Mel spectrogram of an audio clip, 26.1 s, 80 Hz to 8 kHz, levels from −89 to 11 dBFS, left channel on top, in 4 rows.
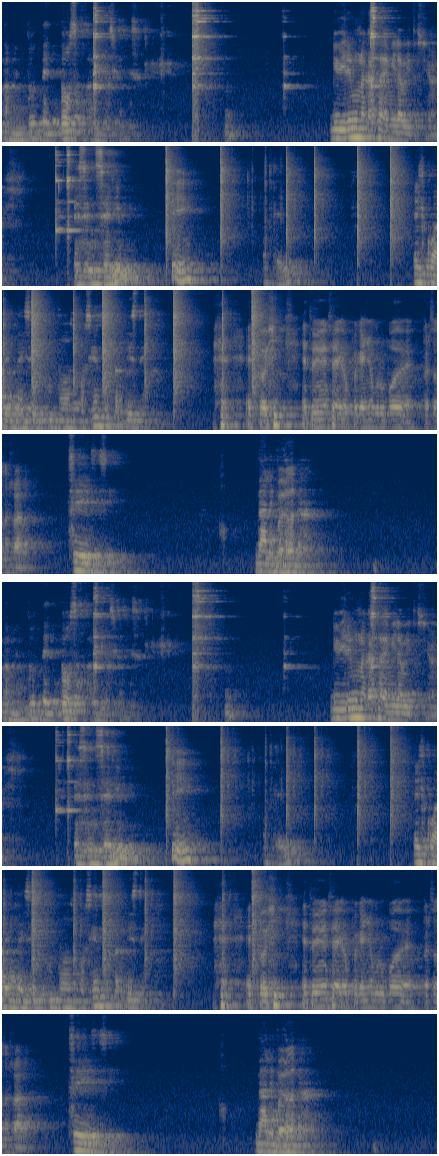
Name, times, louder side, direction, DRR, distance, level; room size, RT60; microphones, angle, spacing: voice 1, 0.0-2.1 2.4-2.5 7.6-8.4 10.4-10.9 12.7-15.3 20.6-21.3 23.4-24.2, left 1 dB, 90° left, 1 dB, 4.4 m, -33 dB
Chink clink, 1.4-1.7 2.9-3.2 4.2-4.4 5.5-5.8 7.3-7.7 9.0-9.2 9.8-10.0 10.8-11.0 11.2-11.4 11.9-12.1 12.3-12.6 13.1-13.2 13.5-13.8 14.1-14.3 14.6-14.8 15.2-15.3 15.6-15.9 16.4-16.5 16.8-17.1, left 8 dB, 65° left, 1.2 m, -29 dB
voice 2, 4.9-6.8 9.0-9.5 16.2-20.1 23.7-24.0, left 1 dB, 20° left, 5 dB, 1.4 m, -32 dB
29.5 x 20.5 x 6.8 m, 1.1 s
head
